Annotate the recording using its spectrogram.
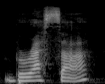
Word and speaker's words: Bressay: I have learned that the pronunciation of this pattern is Bressa, even though it's spelled B-R-E-S-S-A-Y.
